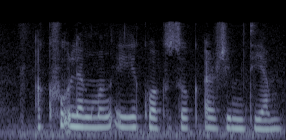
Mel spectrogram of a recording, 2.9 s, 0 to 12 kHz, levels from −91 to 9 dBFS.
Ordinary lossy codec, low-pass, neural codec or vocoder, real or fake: AAC, 48 kbps; 7.2 kHz; none; real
